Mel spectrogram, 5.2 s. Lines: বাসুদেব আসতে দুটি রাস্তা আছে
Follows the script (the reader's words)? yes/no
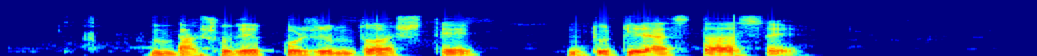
no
